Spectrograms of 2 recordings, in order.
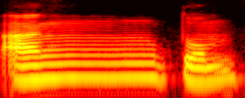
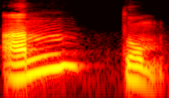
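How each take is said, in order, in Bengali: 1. n হলো একটি গোপন অনুনাসিক ng ধ্বনি। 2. n-টি স্পষ্ট n হিসেবে উচ্চারিত হয়। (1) "এখানে হবে আং তুম" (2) "এটার হামদা নুন জবর আন হওয়ার কথা"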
